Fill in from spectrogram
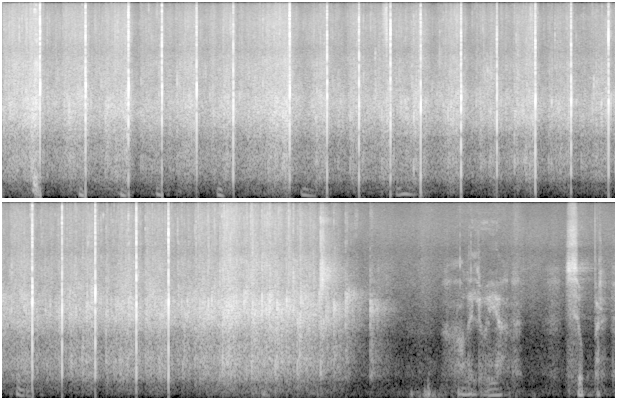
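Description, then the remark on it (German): A seated audience breaks into applause for those standing, a dense wash of many hands clapping for about fourteen seconds with sharp individual claps standing out, then fading away into quiet murmuring voices. “Und ich möchte gerne, dass wir alle anderen, die da sitzen, einfach mal die, die stehen, mit einem Applaus ehren, dass sie gegen ihre Scham angegangen sind.”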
